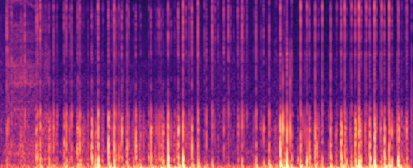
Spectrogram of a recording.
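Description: A plastic Solo cup is tapped softly in a rapid, steady series of taps. The taps are dull, low-pitched thuds that stop almost instantly, with no talking.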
